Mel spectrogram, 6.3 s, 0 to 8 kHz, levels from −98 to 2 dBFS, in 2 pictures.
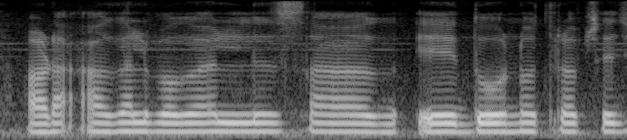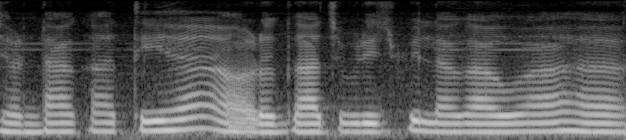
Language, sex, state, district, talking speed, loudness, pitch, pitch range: Maithili, female, Bihar, Supaul, 170 wpm, -23 LUFS, 185 Hz, 180-185 Hz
